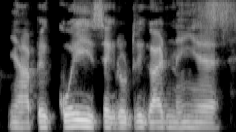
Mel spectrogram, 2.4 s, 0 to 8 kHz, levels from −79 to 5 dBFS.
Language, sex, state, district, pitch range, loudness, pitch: Hindi, male, Bihar, Supaul, 120-130 Hz, -15 LUFS, 125 Hz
